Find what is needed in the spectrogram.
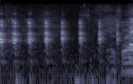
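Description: A person laughing in quiet, short chuckles, about four or five a second.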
